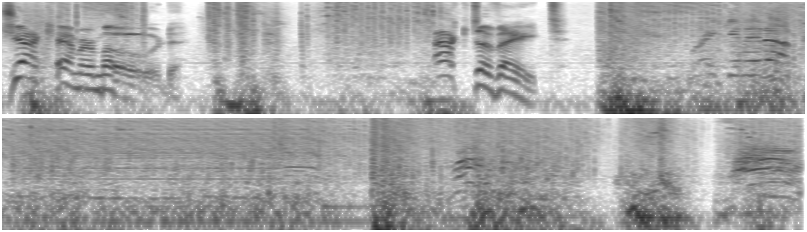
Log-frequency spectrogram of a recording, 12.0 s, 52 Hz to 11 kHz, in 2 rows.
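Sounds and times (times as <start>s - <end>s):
earth breaking apart crashes: 8.8s - 10.7s.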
